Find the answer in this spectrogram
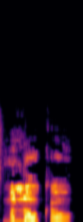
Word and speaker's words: Moloco: of emea at uh Malako did I pronounce it correctly how do you guys pronounce that company name I I guess miloco okay so um yeah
